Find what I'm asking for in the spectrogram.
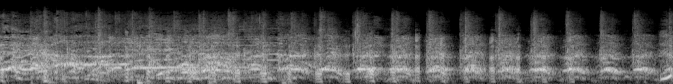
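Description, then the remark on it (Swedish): A small group erupts in loud, wild cheering and whooping, with a dense roar at first that breaks into rhythmic, pulsing shouts toward the end. “Det är liksom, grottmänniskorna liksom, topplocket bara går. Det är jubel.”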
